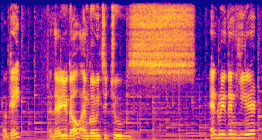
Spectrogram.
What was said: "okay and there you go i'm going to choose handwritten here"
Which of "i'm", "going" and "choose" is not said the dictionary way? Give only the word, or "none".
none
